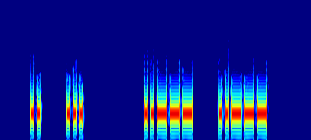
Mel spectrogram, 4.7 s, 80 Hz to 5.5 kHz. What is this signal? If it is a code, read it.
Morse code, heard as a keyed tone, about 25 wpm, spaced as for 15 wpm, 570 Hz. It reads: IS 22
